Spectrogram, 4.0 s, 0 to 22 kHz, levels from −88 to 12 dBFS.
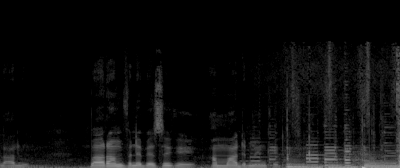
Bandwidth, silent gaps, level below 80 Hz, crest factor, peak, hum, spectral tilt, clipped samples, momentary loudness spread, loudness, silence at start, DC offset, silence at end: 16.5 kHz; none; -38 dBFS; 24 dB; -12 dBFS; none; -6.5 dB/octave; under 0.1%; 15 LU; -37 LUFS; 0 s; under 0.1%; 0 s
